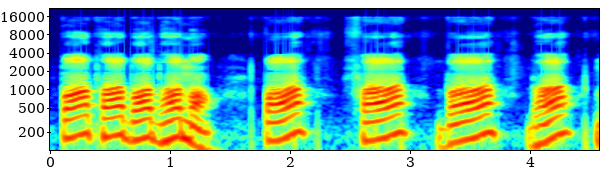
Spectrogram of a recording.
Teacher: ओष्ठ वर्ण होते हैं, क्योंकि इसके उच्चारण में हमारा होंठों का प्रयोग किया जाता है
